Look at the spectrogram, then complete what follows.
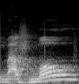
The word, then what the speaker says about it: Marmont: How do you say Gucci, Mermont? You gotta do the French style. Gucci, Marmont.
